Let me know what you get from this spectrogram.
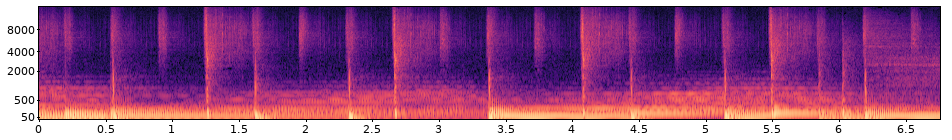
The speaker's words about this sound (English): I'm gonna put a little echo.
